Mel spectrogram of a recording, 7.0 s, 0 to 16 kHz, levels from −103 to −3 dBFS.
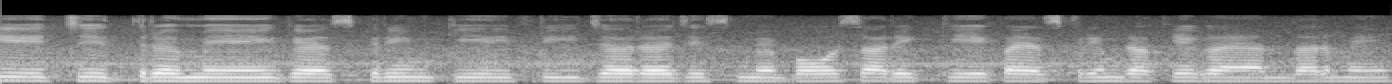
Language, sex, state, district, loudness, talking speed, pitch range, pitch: Hindi, male, Chhattisgarh, Raipur, -15 LUFS, 155 wpm, 155-160 Hz, 155 Hz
